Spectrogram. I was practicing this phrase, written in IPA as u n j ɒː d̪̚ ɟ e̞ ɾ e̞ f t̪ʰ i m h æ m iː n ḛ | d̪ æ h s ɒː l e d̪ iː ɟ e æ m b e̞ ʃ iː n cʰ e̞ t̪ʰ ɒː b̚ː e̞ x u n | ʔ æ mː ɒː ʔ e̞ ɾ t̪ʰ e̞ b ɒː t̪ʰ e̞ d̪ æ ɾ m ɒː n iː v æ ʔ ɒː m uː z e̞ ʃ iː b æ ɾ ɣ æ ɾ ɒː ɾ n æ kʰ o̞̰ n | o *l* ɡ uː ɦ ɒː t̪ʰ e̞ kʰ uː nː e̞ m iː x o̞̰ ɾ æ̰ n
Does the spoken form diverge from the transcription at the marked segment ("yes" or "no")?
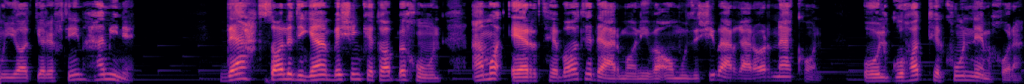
no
